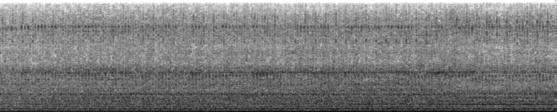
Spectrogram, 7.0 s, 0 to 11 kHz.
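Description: A 2010–2017 Chevy Equinox 2.4 L engine, being checked after fuel line work, idles steadily and loudly up close with a constant low hum and mechanical whir, no voices present.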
